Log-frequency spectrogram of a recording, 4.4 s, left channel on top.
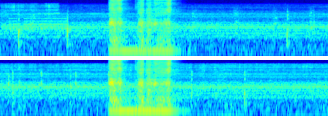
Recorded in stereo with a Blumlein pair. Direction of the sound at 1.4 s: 15° right.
